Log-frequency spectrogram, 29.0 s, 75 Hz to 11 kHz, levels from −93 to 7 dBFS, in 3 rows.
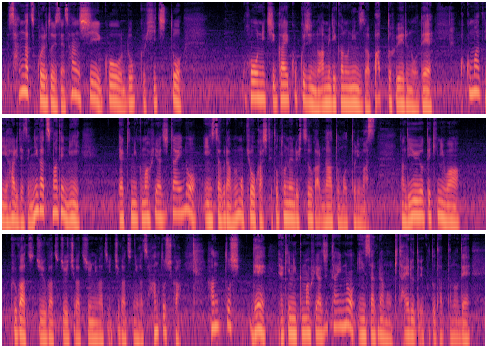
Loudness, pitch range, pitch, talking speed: -24 LUFS, 110-140 Hz, 125 Hz, 305 characters per minute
